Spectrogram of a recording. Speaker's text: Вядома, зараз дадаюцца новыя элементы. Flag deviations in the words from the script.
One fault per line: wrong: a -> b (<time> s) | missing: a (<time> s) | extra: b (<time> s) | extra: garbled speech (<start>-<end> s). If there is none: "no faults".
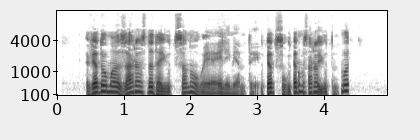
extra: garbled speech (3.0-4.4 s)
